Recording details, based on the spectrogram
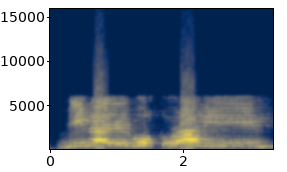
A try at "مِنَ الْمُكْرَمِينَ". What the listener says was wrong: کاف کو ہلائیں گے نہیں، را کو پر پڑھیں گے، من المکرمین۔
